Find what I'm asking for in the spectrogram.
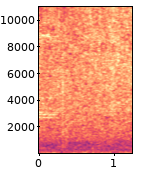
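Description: Cyclone Fengal's heavy rain lashes Chennai in a thick, unbroken roar of drops on surfaces, steady and close, with a low rumble beneath it.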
